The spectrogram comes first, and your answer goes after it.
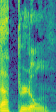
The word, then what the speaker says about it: appelons: Nous appelons. Okay, final S doesn't exist.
